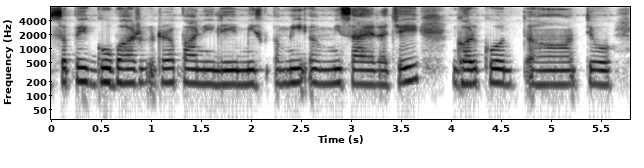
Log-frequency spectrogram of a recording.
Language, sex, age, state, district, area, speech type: Nepali, female, 18-30, West Bengal, Darjeeling, rural, spontaneous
